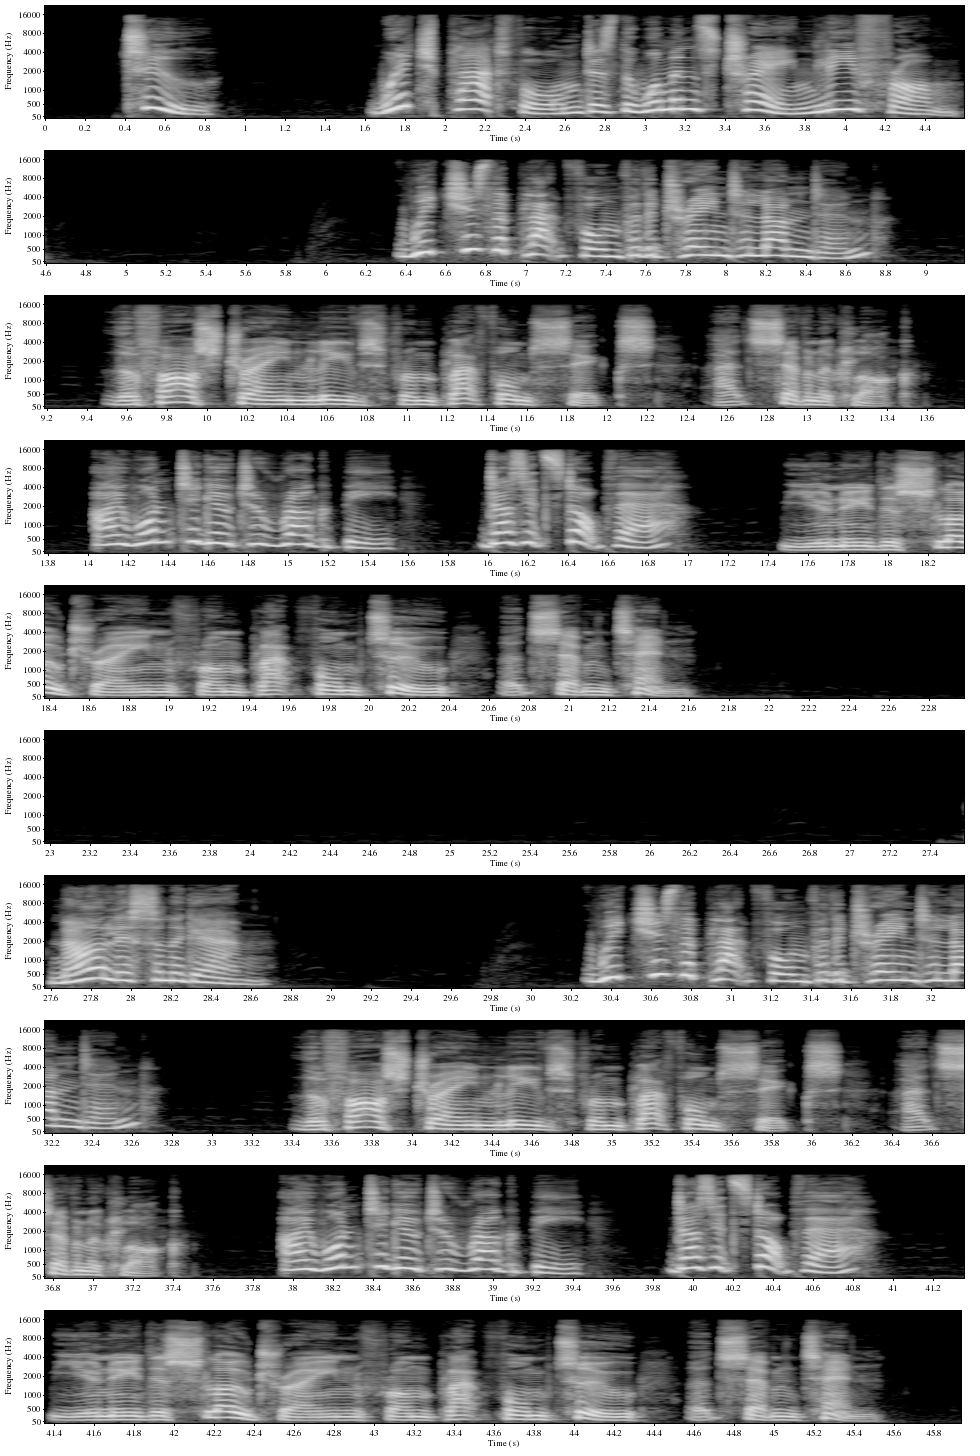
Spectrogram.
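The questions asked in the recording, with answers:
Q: Which platform does the woman's train leave from?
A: Platform 2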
